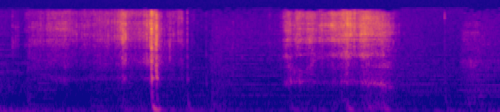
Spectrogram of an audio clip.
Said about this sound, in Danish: Det er så sprødt, det æble her. Og det smager lige så godt, som det lyder.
